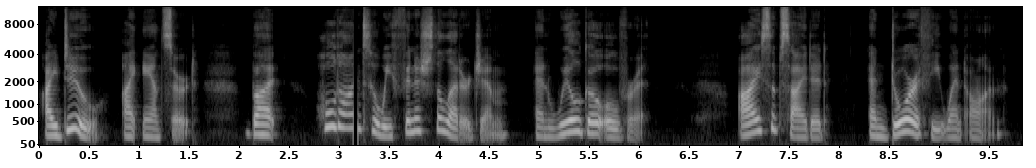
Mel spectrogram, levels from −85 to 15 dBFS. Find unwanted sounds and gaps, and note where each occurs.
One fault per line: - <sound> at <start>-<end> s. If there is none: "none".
- dropout at 3.1-3.2 s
